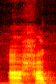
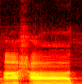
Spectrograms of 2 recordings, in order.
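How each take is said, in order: First: The vowel is short with a bounced final d. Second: The vowel is long with a flat final d. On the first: The speaker calls it right. "ini jangan pernah meninggalkan qalqalahnya" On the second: The speaker calls it wrong. "kesalahan memanjangkan huruf H. Nah, dibaca panjang"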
